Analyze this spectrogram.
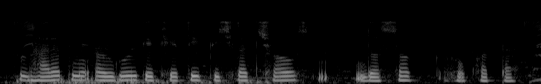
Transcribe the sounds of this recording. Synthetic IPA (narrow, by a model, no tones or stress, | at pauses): bʱaːɾət̪mẽʔə̃ŋɡuːɾkekʰet̪ipit͡ʃʰlat͡ʃʰɔ | d̪əsək | hokʰɔt̪a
